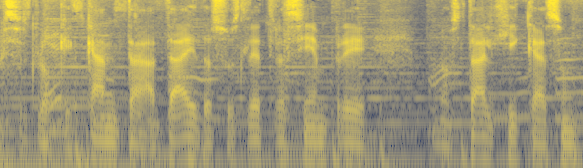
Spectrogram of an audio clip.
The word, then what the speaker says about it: Dido: Se escribe Dido, pero la pronunciación en inglés es Daido.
